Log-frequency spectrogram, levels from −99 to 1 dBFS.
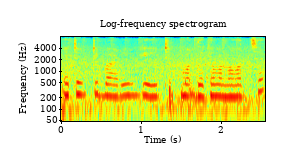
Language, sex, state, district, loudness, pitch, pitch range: Bengali, female, Assam, Hailakandi, -15 LUFS, 225 Hz, 220-235 Hz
